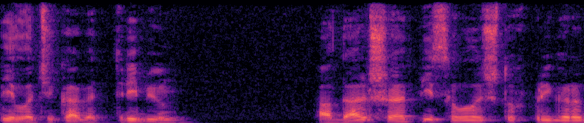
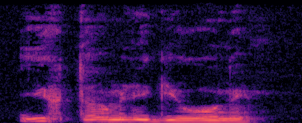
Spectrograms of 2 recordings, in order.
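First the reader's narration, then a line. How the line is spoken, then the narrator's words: Muffled voice. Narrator (Russian): глухо сказал Теобальдо Грека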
